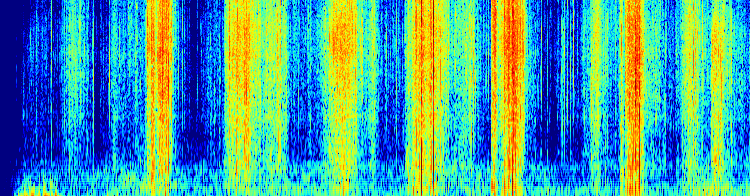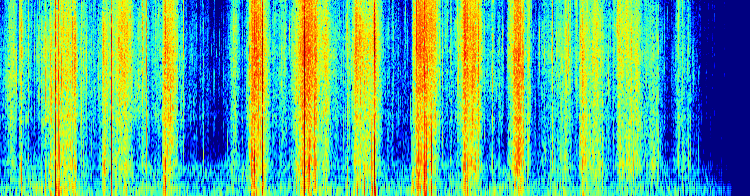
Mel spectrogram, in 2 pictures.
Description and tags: Footsteps Slowly Branches
branches, foot, footstep, footsteps, nature-sound, slowly, Started, step, walk, walking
